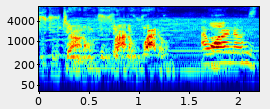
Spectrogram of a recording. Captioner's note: guitar music; imitating guitar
